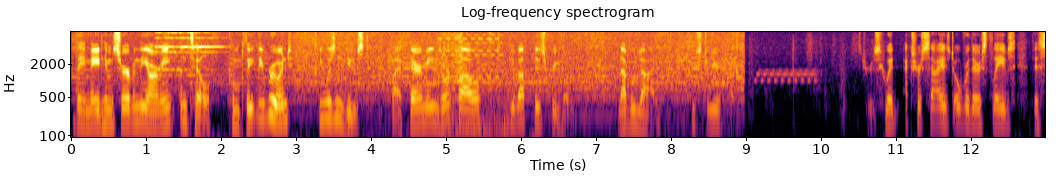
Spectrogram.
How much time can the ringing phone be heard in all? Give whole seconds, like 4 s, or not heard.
4 s.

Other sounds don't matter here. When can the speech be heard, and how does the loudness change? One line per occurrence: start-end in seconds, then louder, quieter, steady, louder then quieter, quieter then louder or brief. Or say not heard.
0.0-8.8 quieter
10.6-12.9 brief.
